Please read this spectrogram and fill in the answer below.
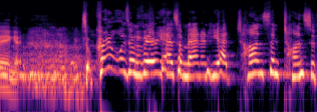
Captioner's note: laugh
